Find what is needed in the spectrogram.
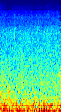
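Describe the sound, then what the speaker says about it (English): Steady, even wash of rain falling continuously, a dense broadband hiss with a faint low rumble underneath, no voices. "Man, this rain makes me so sleepy."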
